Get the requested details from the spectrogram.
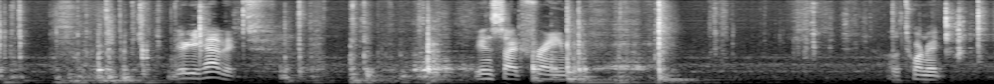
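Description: Plastic parts knock and rattle as hands handle an electronics case.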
